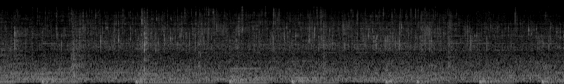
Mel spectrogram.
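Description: Fish sizzling in a hot pan under butter and sautéed vegetables: a steady crackling hiss.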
